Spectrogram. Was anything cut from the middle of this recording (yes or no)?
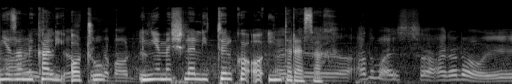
no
